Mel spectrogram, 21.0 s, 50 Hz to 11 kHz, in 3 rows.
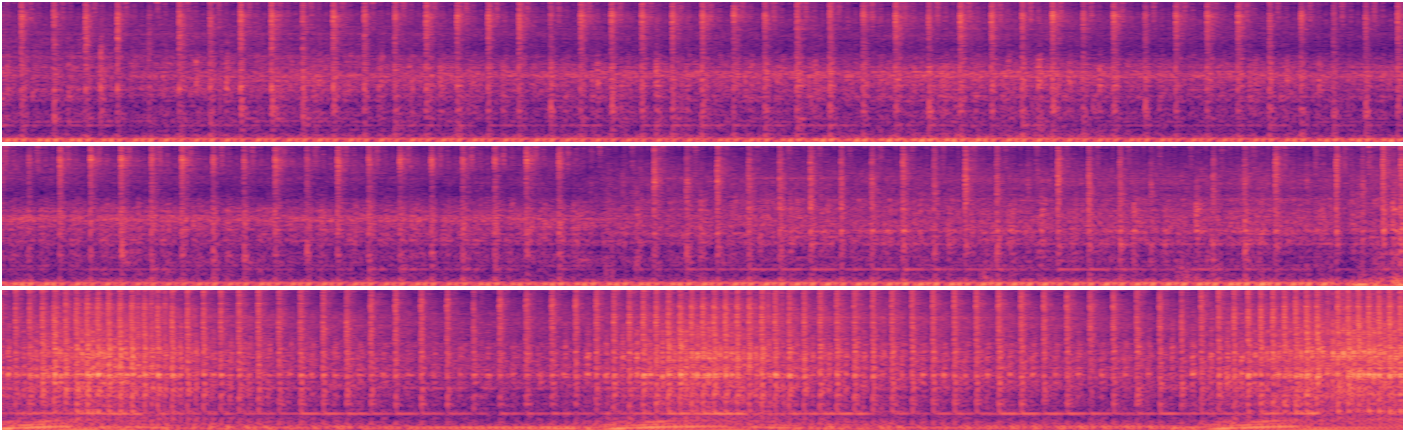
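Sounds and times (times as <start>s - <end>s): engine idling with knock: 0.0s - 21.0s.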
